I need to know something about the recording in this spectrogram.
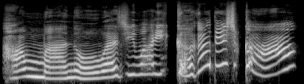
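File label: Vox Skill Japanese; Taily; kings raid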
